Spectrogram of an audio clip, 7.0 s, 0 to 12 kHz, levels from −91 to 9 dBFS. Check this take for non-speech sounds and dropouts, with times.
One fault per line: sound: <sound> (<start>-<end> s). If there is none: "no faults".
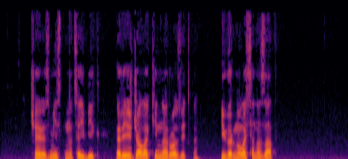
no faults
